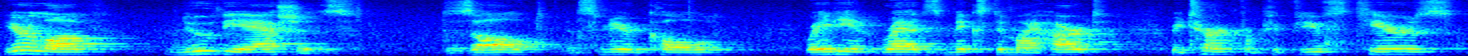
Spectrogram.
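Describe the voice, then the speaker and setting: A poet at a live reading who reads his poems in a measured, unhurried way and explains his work with halting, hesitant asides. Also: mid-range voice, steady tone. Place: small hall at a live reading. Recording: echoey live room from a distance, faint hiss.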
